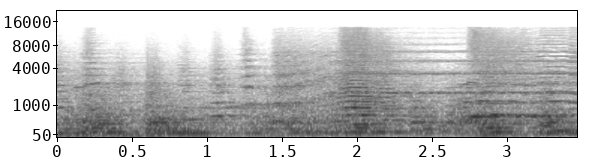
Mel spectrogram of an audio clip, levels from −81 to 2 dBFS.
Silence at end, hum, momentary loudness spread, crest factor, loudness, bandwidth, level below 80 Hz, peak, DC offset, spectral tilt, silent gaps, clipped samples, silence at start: 0 s; none; 7 LU; 16 dB; -22 LUFS; 14 kHz; -34 dBFS; -6 dBFS; 0.2%; -5.5 dB/octave; none; under 0.1%; 0 s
